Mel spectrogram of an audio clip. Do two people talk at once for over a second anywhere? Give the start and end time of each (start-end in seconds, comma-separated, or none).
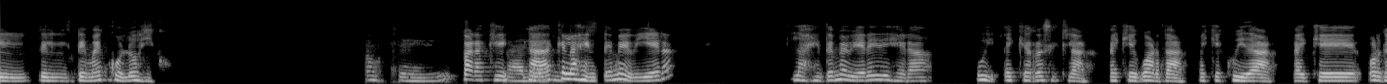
5.0-6.3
